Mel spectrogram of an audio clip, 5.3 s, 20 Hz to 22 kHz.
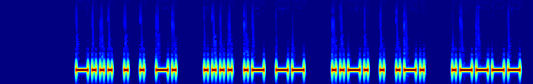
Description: Morse code, heard as a keyed tone, about 30 wpm, 700 Hz. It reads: BEEN HAM FER 1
